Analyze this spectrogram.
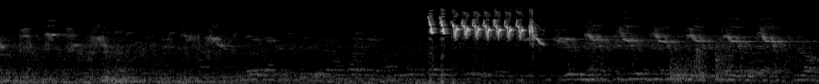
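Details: Himalayan goldfinch gives a dense, fast buzzy-tinkling trill lasting about a second, then scattered softer high chirps, with a few faint notes before it.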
